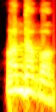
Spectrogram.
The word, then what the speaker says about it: অধ্যাপক: উচ্চারণ কেমন হবে দেখো আদ্য ও এর পরে কিন্তু একটা জ ফলা আছে জ ফলা থাকার ফলে আদ্য অটা ও এর মত উচ্চারিত হবে অর্থাৎ সংবৃত উচ্চারণ হবে তাহলে আরেকটা জিনিস হলো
